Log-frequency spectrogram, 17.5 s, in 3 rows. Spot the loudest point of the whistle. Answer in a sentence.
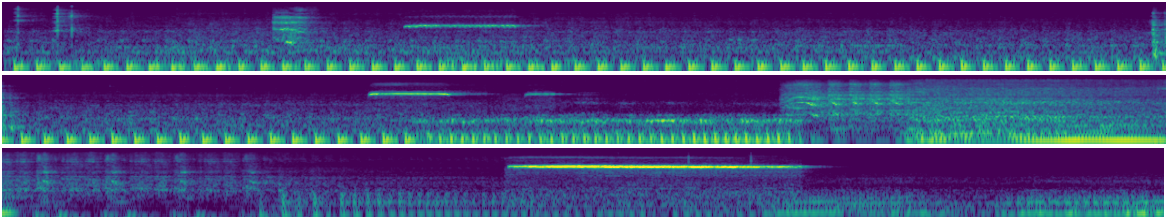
The loudest moment of the whistle is at 15 seconds.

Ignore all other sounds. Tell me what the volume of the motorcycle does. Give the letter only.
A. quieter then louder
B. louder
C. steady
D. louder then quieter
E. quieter
E.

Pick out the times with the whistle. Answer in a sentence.
The whistle can be heard from 1.4 to 2.6 s, from 7.7 to 8.6 s and from 14.2 to 15.7 s.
